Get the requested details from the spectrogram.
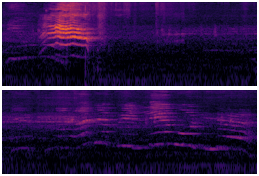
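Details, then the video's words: Meowing while a mother cat, grooming her own kittens, rejects and attacks an orphan kitten; one sharp loud meow comes first, followed by several softer, thin rising mews over the next few seconds. "Mother Cat Attacking Orphan Kitten After Smelling Her"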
